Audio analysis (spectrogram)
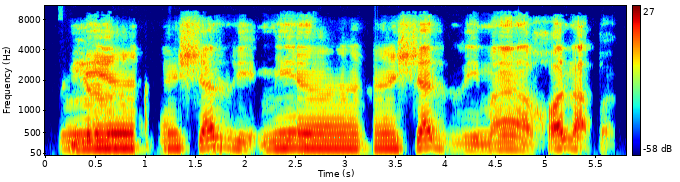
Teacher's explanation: nunnya jangan dibaca min, jangan nun beneran, tapi ngambang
